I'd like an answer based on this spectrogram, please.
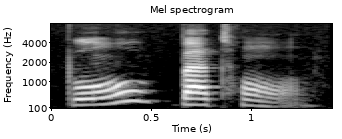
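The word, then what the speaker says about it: Beauxbatons: box baton books yeah it's pronounced like bull like bull baton gold button i harry's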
